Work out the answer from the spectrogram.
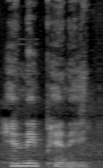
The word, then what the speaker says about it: Henny Penny: Kind of rhymes with Benny, doesn't it? Henny Penny.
